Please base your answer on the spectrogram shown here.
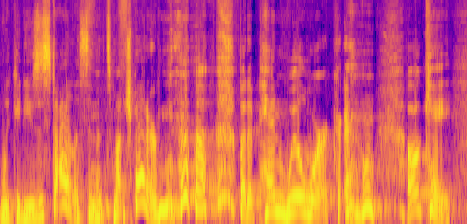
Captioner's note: laughs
